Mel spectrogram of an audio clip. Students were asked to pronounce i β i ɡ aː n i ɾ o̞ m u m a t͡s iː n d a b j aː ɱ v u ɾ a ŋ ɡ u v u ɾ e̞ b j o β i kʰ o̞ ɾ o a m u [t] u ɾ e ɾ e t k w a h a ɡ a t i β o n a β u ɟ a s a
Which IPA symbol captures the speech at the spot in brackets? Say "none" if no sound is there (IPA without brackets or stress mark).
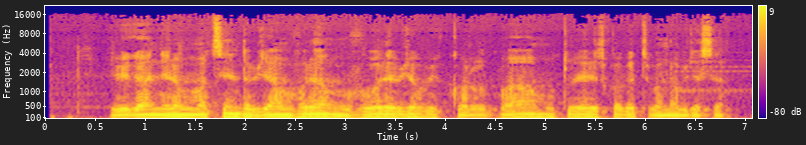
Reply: t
